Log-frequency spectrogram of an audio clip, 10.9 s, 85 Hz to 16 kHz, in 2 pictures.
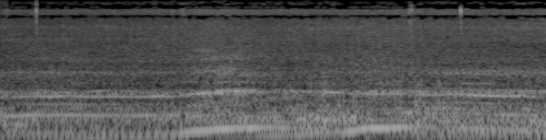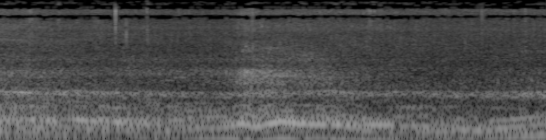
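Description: C8 Corvette's V8 running at low speed as the car creeps forward, a deep exhaust rumble with brief rises in revs about two seconds in, near four seconds and again around eight seconds.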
